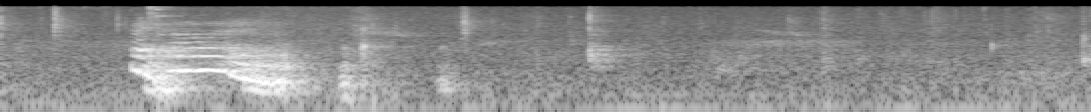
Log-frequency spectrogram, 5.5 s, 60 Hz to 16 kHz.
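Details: Labrador Retriever puppies in an indoor kennel, being accustomed to it on 8 June 2015; one short whine lasting under a second, its tone wavering and then falling, followed by a few faint soft noises in a quiet room.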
